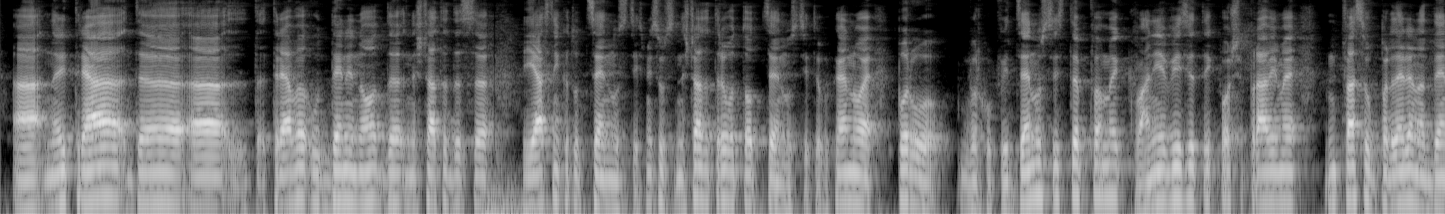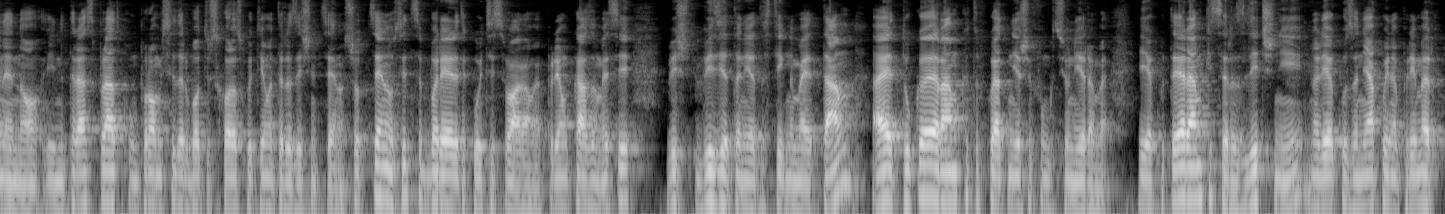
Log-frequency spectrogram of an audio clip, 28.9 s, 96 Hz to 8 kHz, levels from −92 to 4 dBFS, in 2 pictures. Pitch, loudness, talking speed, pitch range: 110 Hz, -19 LUFS, 210 wpm, 100-115 Hz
